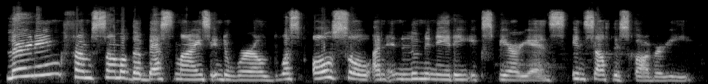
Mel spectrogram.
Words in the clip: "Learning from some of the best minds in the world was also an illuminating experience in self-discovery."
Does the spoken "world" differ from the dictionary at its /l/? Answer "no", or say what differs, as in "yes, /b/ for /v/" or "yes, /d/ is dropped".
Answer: no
